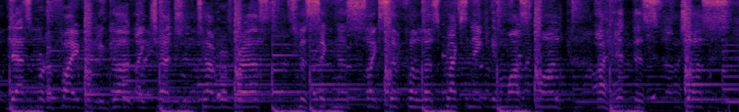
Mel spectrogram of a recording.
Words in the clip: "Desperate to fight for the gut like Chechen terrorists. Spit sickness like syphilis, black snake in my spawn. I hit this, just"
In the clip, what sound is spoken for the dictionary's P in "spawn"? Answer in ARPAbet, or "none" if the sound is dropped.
none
